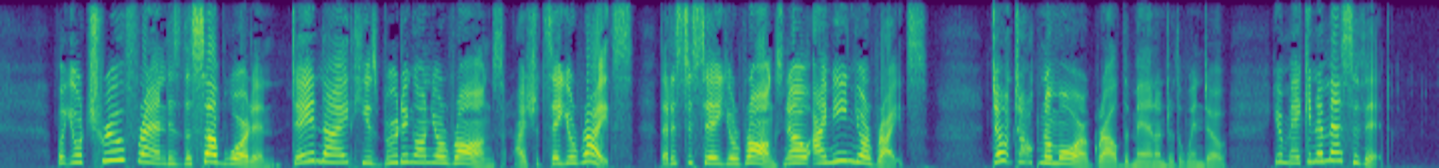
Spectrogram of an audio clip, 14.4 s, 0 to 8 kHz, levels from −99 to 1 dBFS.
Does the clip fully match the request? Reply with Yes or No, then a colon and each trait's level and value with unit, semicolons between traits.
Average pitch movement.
No: wide, 7.6 semitones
